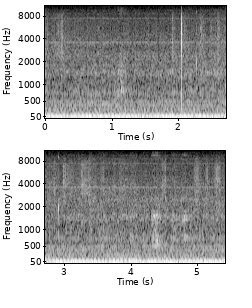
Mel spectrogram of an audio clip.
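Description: A steady low electrical hum with faint soft rustles and ticks from a metal crochet hook working yarn, and one sharp click about two seconds in.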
